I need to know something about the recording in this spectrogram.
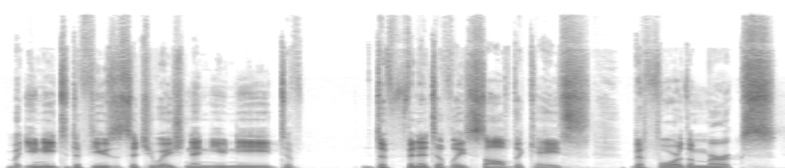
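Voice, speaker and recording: A man running a tabletop roleplay as game master, laying things out in measured, deliberate explanatory phrases. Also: on the low side, level tone, a little mellow, no echo, studio quality.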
